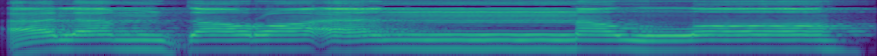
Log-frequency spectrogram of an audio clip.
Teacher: tara ini roknya dibaca tebal karena berfathah, kita sebut dengan rok tafkhim atau mufakham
